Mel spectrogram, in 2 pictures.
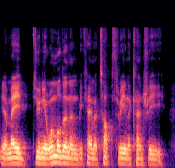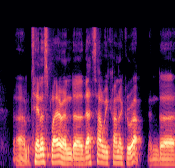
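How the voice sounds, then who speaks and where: Against a quiet background, the speaker talks fairly quickly in a South African accent with monotone, flat intonation. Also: man. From South Africa, Johannesburg. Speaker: former tennis pro, finance executive. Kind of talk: interview, personal story.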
